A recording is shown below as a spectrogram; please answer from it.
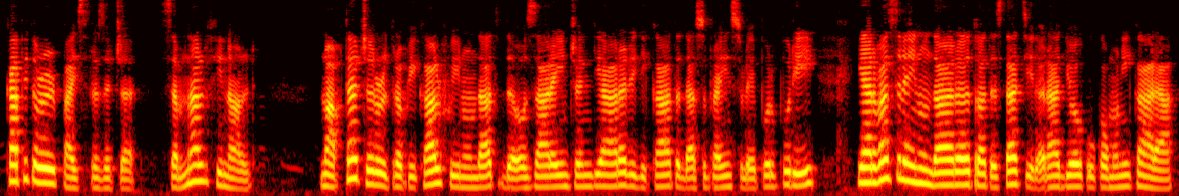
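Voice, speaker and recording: A woman narrating an audiobook in a steady storytelling read. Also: on the low side, dry recording. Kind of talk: scripted narration.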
